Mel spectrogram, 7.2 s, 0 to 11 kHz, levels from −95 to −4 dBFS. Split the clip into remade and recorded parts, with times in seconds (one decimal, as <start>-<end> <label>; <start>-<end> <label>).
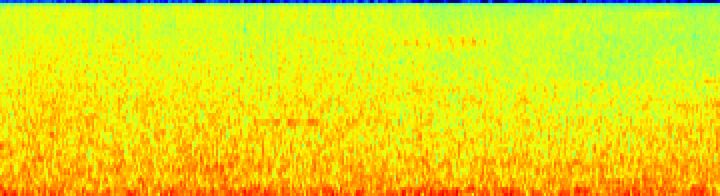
0.0-0.9 recorded; 0.9-1.4 remade; 1.4-2.3 recorded; 2.3-4.3 remade; 4.3-5.5 recorded; 5.5-6.1 remade; 6.1-7.2 recorded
